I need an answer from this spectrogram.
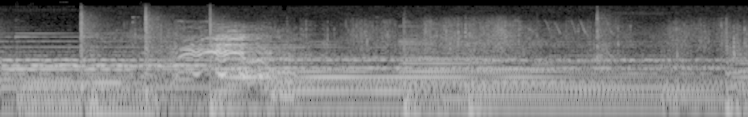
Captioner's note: horse neighing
